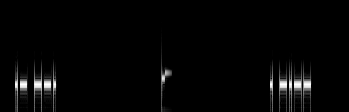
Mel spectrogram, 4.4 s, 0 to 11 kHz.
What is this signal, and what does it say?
Morse code, heard as a keyed tone, about 41 wpm, 700 Hz. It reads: AG EY
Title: Top Two Letter Combinations in Words 40wpm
